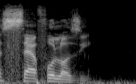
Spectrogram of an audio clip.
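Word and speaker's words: psephology: कौन जीतेगा कौन हारेगा इसे कहते हैं सेफोलॉजी पीस साइलेंट सेफोलॉजी ठीक है पैथोलॉजी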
